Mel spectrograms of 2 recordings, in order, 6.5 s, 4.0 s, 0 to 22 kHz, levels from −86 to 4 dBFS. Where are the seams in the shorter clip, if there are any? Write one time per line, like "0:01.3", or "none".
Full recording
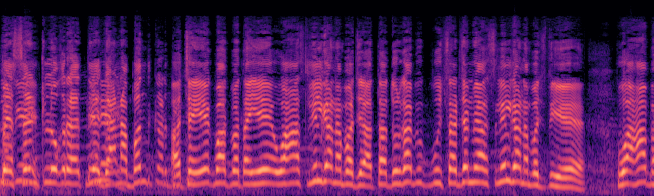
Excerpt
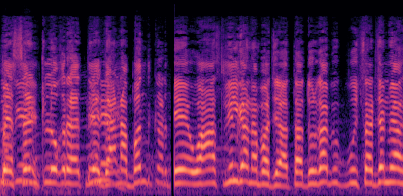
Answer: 0:01.7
